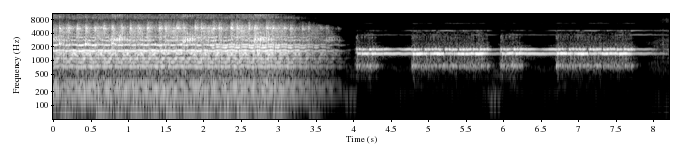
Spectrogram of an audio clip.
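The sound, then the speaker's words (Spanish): A loud telephone rings in repeated bursts, a shrill metallic trill that cuts in and out with short pauses, following a fading swell of music; the phone rings at night in a town near Offenburg. “un timbre telefónico ha repiqueteado en cierta ciudad cercana a la población de Offenburgo.”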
